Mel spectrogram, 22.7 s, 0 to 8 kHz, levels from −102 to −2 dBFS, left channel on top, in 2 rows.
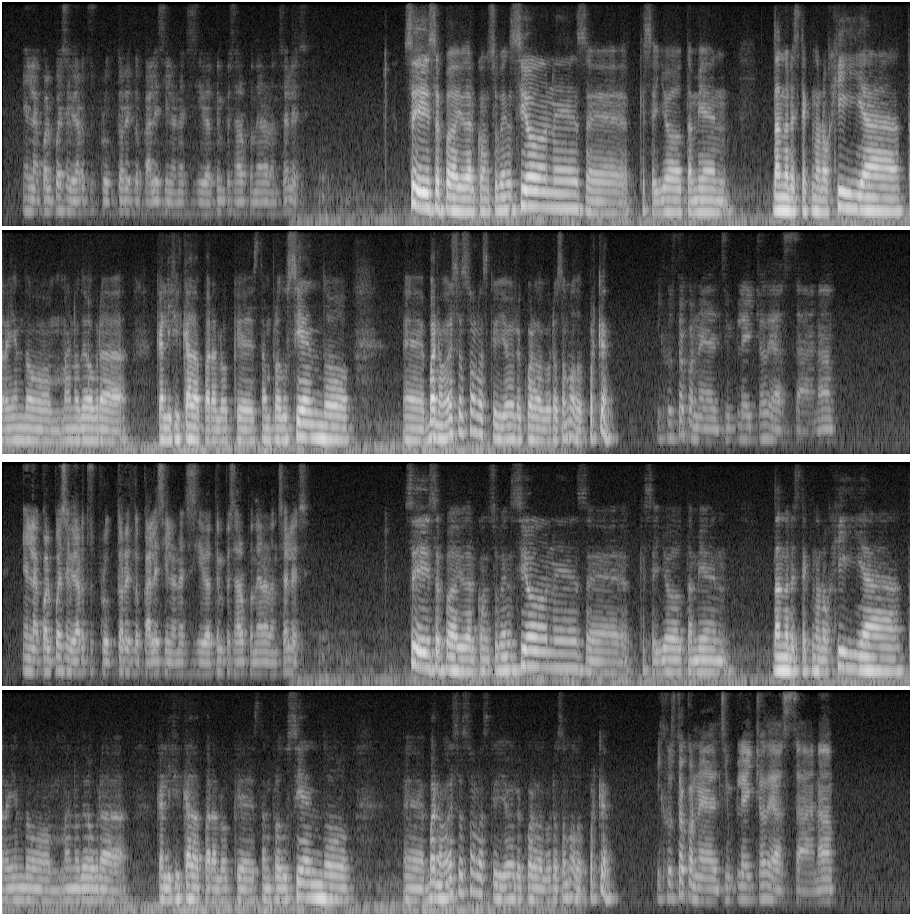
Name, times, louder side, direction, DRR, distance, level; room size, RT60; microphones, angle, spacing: voice 1, 0.3-3.8 19.5-21.7, right 5 dB, 90° right, 0.5 m, -36 dB
Underground Noise, 3.6-18.6, equal, 15° left, 0.3 m, -46 dB
voice 2, 5.1-9.1 9.6-12.9 13.3-15.7 16.4-19.0, left 4 dB, 70° left, 0.5 m, -25 dB
5.4 x 2.0 x 3.8 m
head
